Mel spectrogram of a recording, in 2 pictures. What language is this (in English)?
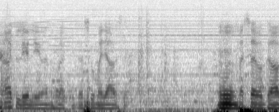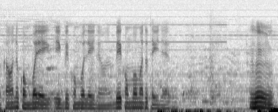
Gujarati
